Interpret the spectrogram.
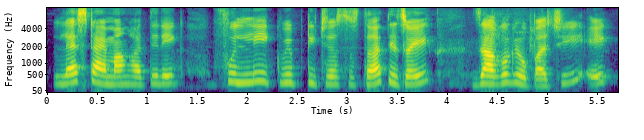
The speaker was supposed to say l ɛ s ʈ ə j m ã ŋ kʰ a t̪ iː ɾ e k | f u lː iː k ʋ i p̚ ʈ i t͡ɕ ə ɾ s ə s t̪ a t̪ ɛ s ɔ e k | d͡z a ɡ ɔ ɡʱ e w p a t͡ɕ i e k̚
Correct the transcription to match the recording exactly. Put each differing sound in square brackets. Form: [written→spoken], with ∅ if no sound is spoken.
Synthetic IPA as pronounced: l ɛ s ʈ [ə→a] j m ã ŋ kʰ a t̪ iː ɾ e k | f u lː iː k ʋ i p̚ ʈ i t͡ɕ ə ɾ s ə s t̪ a t̪ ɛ [s→t͡s] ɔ e k | d͡z a ɡ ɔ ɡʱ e w p a t͡ɕ i e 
